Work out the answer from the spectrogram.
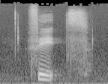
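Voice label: "feats" English, US; pronunciations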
